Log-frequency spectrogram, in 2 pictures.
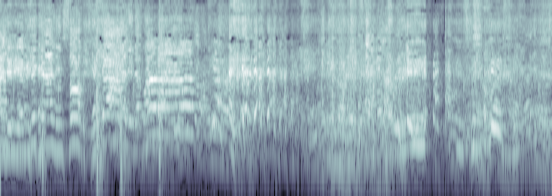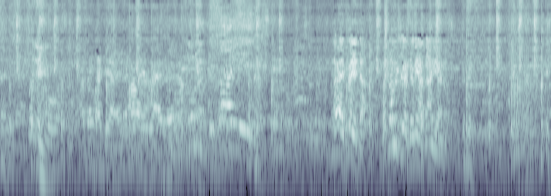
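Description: Several men talk loudly over one another, close by.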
